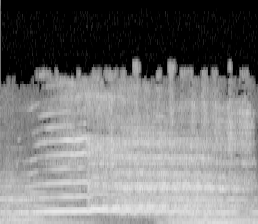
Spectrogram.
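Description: A horse whinnies loudly, one long, shaky neigh whose pitch rises and then wavers downward over a couple of seconds. There is no talking.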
